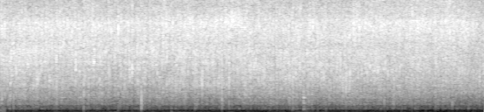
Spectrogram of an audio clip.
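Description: Lamb chops sear steadily in a hot pan, a dense continuous sizzle and crackle with scattered louder pops, close and even throughout, with no talking.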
